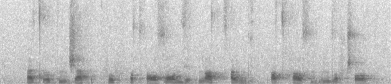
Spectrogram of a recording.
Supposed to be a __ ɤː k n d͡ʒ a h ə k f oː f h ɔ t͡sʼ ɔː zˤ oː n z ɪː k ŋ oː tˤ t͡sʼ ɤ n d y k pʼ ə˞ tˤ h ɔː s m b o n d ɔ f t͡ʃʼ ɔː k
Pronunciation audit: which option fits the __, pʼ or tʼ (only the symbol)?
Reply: tʼ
